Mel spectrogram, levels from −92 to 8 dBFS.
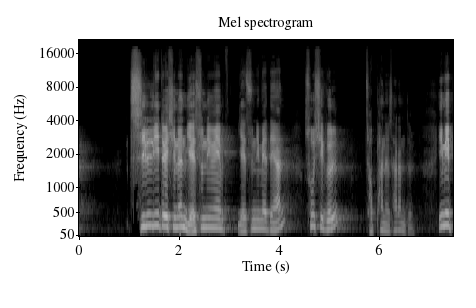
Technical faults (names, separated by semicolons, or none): loud pop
